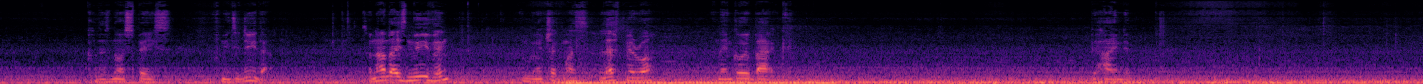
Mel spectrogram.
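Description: A car engine hums low and steady inside the car.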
